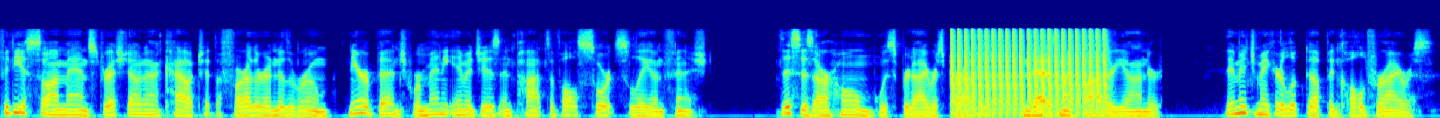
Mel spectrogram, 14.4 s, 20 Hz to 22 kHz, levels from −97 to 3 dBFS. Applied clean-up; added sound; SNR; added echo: none; Gunshot, gunfire; -5 dB; none.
